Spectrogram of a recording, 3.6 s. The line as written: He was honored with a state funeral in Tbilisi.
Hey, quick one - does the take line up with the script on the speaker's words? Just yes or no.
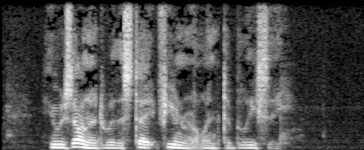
yes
